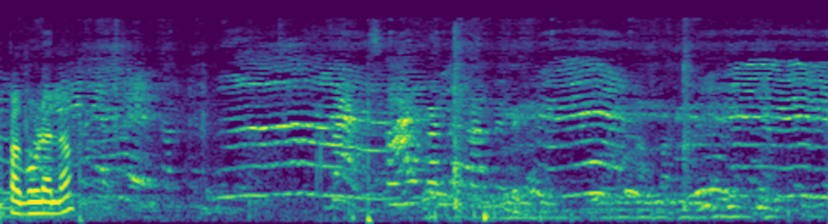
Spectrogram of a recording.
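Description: Voices of visitors, children among them, talking and calling out, with some high, drawn-out children's calls.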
